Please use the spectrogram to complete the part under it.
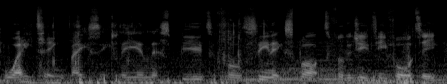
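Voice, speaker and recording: Man, low-pitched, stuffy with a cold, chatty vlog host, outdoors with loud passing cars. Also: little pitch movement, normal speed. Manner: chatty, dry understatement. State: congested, bunged up with a cold. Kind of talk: casual vlog narration. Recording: loud outdoor traffic noise.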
